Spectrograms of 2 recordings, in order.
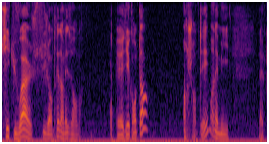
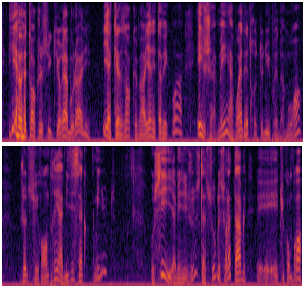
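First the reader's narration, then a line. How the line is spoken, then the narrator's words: Priest laughing. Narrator (French): dit en riant l'abbé Rémy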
